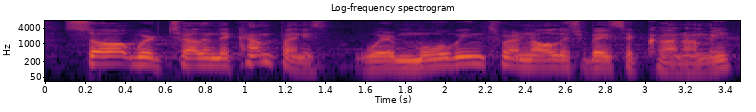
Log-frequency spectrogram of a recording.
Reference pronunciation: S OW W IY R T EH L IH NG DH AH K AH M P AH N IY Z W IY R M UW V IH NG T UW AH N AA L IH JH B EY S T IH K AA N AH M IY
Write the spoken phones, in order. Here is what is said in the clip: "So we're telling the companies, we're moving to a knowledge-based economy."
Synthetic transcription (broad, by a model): S OW W IY R T EH L IH NG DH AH K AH M P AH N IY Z W IY R M UW V IH NG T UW AH N AA L IH JH B EY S IH K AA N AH M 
